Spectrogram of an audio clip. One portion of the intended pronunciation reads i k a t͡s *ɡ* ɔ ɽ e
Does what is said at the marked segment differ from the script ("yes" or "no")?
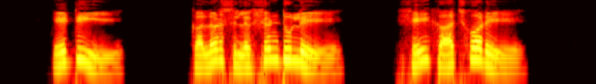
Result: yes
